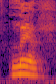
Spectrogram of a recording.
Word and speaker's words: live: E é interessante porque esse E nós não pronunciamos, live. É muito raro um E final ser pronunciado em inglês. Live, come, né? People, podem ver, não se pronuncia de forma geral.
